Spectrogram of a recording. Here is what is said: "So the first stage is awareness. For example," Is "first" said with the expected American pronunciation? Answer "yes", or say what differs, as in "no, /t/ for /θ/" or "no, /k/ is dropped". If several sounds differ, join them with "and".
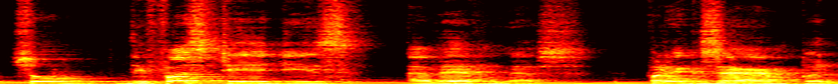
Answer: no, /s/ is dropped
